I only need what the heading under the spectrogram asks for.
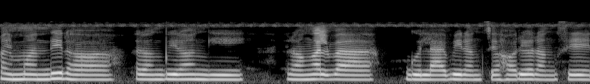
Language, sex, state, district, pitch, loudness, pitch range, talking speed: Bhojpuri, female, Bihar, Gopalganj, 225 Hz, -14 LUFS, 220-235 Hz, 120 wpm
